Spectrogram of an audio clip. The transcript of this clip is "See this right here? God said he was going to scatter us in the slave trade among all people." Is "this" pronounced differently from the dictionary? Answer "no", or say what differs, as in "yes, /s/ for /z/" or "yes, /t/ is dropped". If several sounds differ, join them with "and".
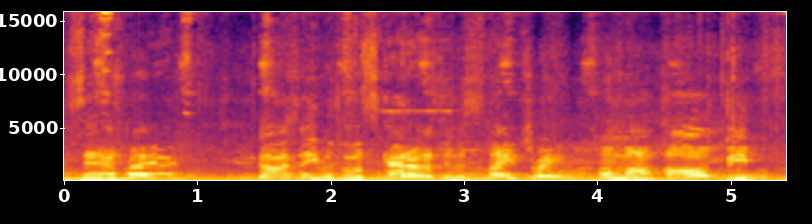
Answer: yes, /θ/ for /s/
